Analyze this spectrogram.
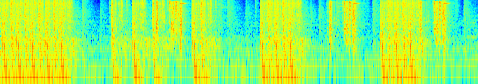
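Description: Automatic gunfire sound effect: about five short bursts of rapid shots, the first and longest at the start.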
